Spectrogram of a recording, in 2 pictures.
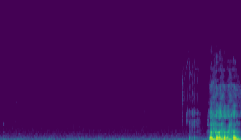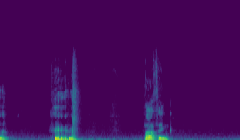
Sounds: Laughter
